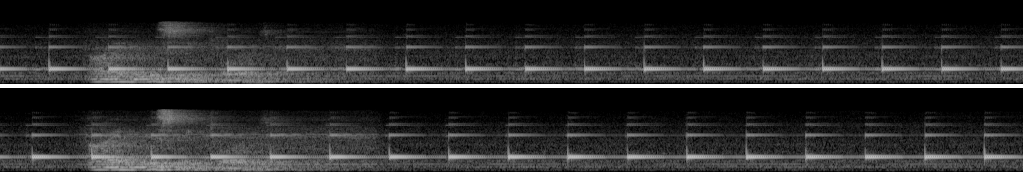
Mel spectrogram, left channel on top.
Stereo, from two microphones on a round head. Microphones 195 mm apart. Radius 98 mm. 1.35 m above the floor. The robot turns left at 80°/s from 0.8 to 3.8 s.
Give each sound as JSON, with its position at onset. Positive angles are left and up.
{"t": 0.9, "sound": "a man speaking", "azimuth_deg": -50, "distance_m": 2.0}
